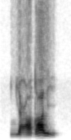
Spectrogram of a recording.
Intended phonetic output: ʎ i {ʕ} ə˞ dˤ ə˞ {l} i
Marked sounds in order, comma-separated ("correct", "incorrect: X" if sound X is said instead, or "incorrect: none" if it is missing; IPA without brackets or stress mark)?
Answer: correct, correct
